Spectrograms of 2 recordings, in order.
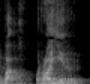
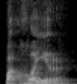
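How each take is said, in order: First: The name begins with an r sound. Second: The name begins with a rasping throat kh sound. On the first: The speaker calls it wrong. "bukan Pak Roir" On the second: The speaker calls it right. "Pak Khair, bukan Pak Roir"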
